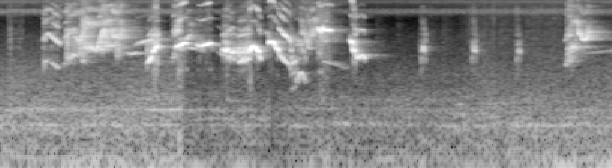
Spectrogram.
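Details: Oriental magpie-robin challenging a fighting opponent with a dense burst of buzzy, twittering high notes and bright whistles, then scattered single chips and a final short flourish.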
